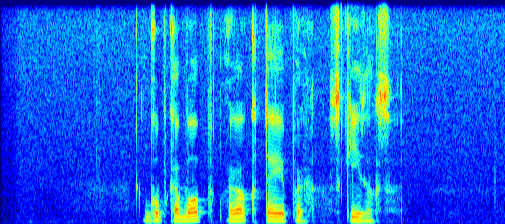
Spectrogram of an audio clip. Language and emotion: Russian, neutral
